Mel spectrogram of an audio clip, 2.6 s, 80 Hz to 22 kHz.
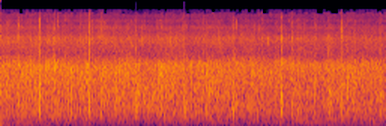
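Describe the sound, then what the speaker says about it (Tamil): A church congregation applauds at a New Year 2025 midnight mass, a loud, close, steady wash of many hands with faint rhythmic beats running through it, with no talking over it. "எல்லாரும் அம்மாதாவுக்கு நல்லா ஜோராக கைத்தட்டுக்கு பார்ப்போம்"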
